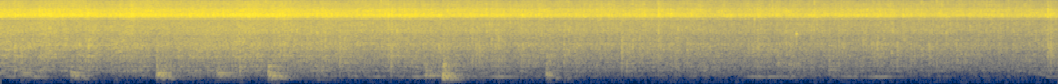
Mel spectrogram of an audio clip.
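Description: Vegetables sautéing with salt in a pan for poriyal, a steady close sizzle and hiss with occasional soft scrapes of a stirring spoon, no talking.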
